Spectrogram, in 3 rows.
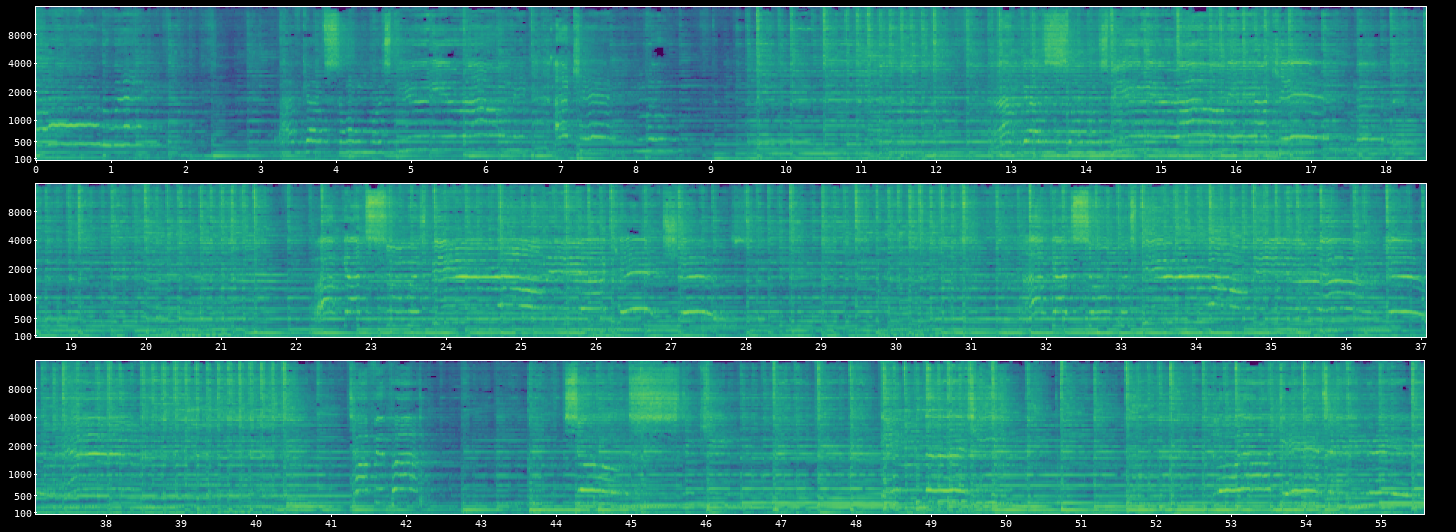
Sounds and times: Music: 0:00.0 - 0:55.5
Singing: 0:22.2 - 0:28.0, 0:31.6 - 0:38.8, 0:52.8 - 0:55.5.

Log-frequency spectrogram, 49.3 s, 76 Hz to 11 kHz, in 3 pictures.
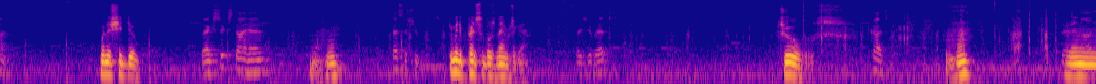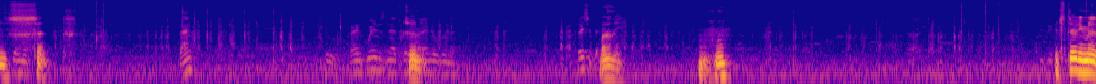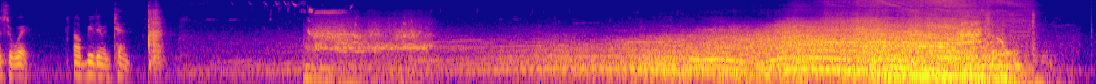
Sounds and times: Car: 0:35.4 - 0:49.2.

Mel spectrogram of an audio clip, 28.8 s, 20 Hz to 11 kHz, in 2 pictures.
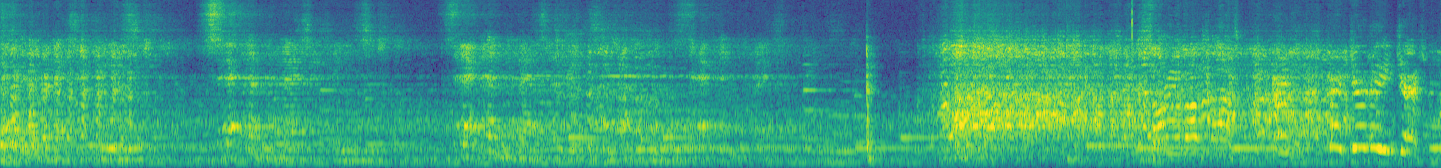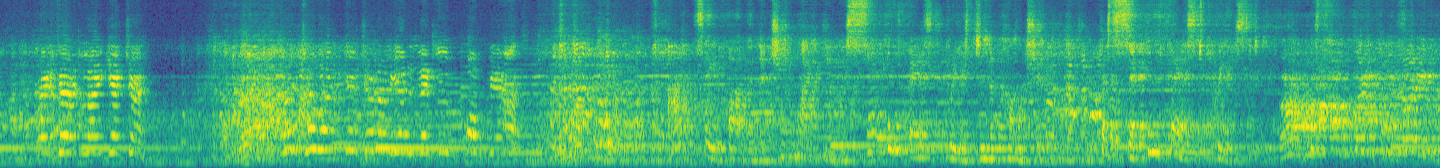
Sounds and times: Music: 0:00.0 - 0:28.8.

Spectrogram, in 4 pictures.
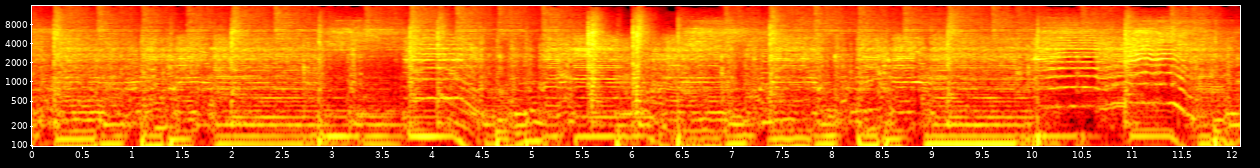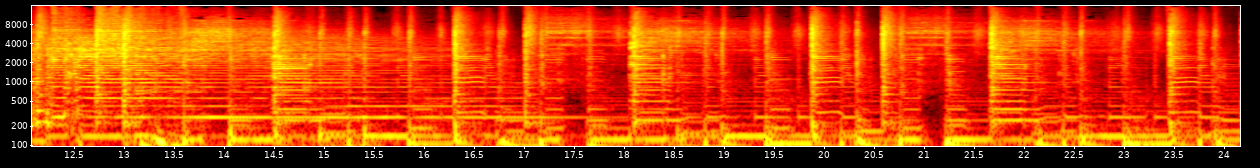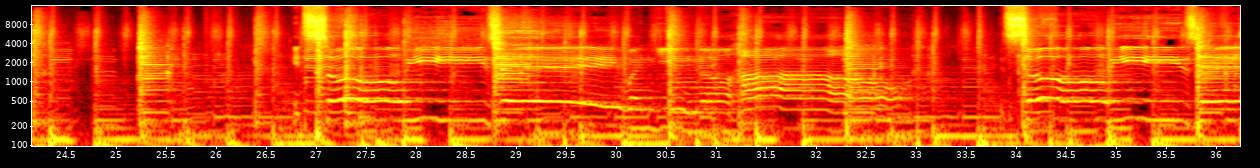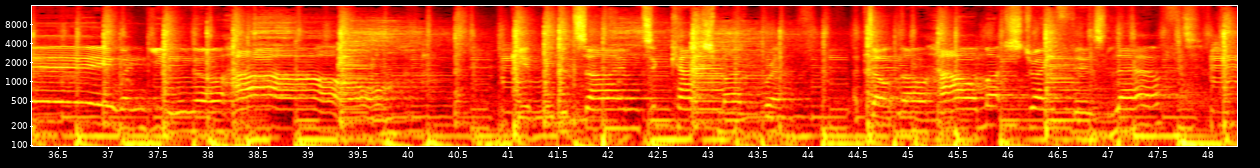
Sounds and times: Music: 0:00.0 - 0:48.2.

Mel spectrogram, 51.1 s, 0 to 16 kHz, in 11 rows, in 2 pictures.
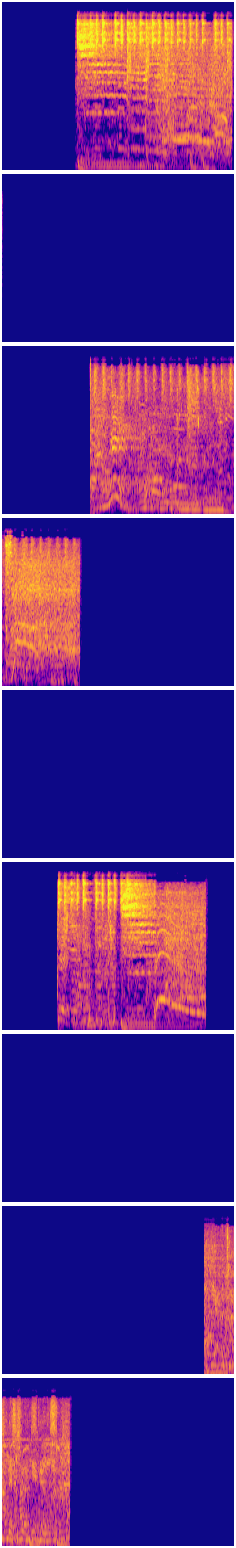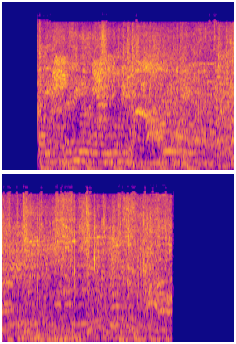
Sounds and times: Speech: 0:11.0 - 0:13.0, 0:36.5 - 0:38.5, 0:42.5 - 0:46.9.

